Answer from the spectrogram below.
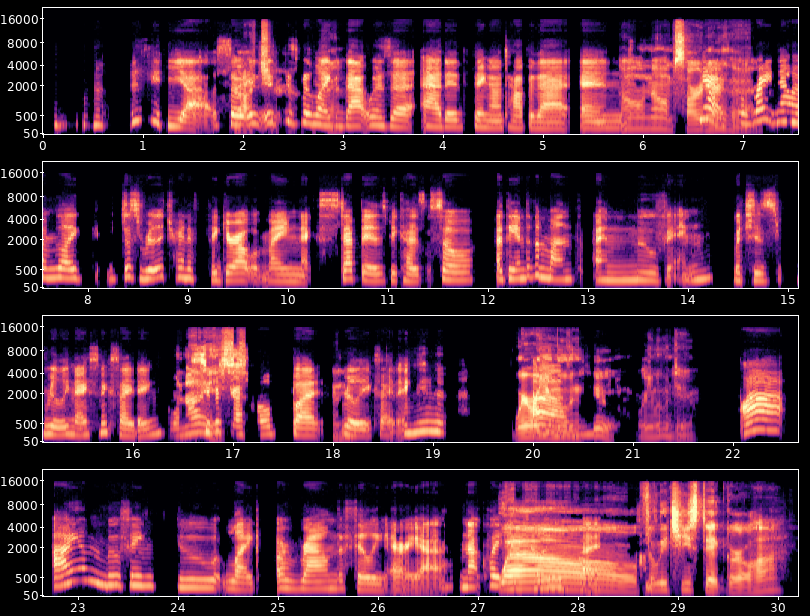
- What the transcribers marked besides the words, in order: unintelligible speech; joyful: "Wow!"; drawn out: "Wow!"
- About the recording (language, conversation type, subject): English, advice, How can I make progress when I feel stuck?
